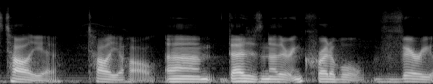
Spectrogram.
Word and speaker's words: Thalia Hall: It's Thalia? H Okay. is silent. I got corrected on that. Oh, you did? Okay. It's Thalia Hall.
